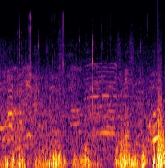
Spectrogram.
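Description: Shouts and calls from players and spectators on an outdoor football pitch, short and scattered, over a gusty low rumble of wind on the microphone.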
